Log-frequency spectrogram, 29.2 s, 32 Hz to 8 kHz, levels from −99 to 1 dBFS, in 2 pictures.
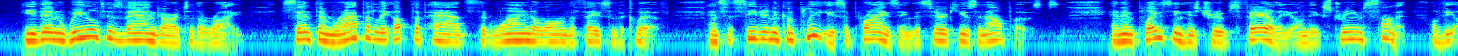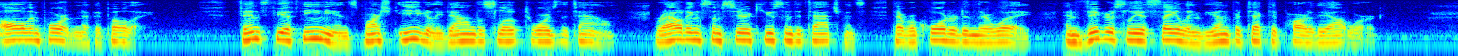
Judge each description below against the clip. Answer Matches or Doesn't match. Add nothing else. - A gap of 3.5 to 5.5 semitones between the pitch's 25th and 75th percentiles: Matches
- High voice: Doesn't match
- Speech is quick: Doesn't match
